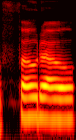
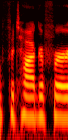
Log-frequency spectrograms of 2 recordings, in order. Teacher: photo stresses at the beginning, photographer, it shifts to the second syllable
